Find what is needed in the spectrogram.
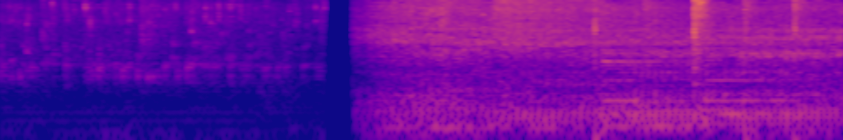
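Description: Small tabletop fountain trickling faintly. About two seconds in the sound cuts out and loud background music with a steady beat begins.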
